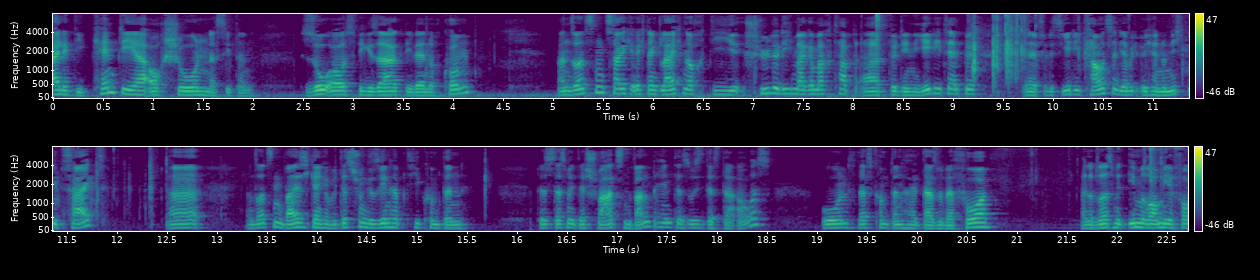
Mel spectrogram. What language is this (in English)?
German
